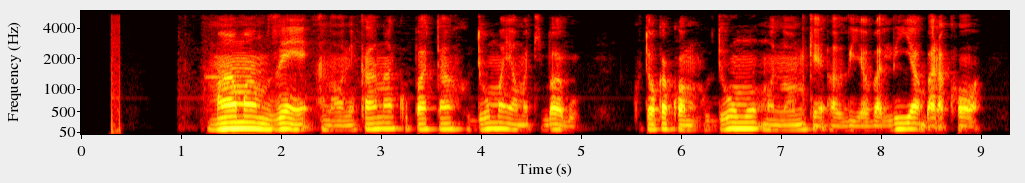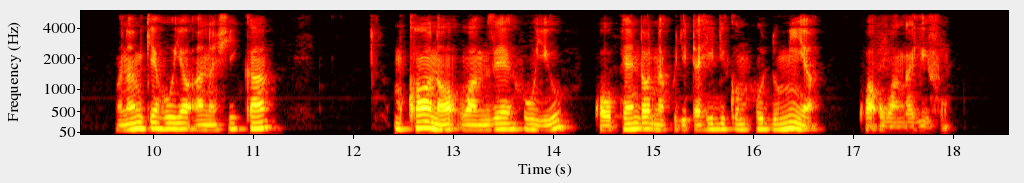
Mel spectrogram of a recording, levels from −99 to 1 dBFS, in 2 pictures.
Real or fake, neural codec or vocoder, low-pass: real; none; 5.4 kHz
